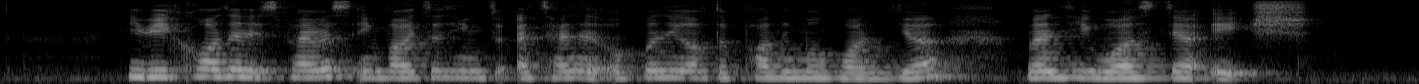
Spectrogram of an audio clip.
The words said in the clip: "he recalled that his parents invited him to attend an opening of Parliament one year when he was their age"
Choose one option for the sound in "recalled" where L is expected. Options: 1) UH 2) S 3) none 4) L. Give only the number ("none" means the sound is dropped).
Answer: 3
